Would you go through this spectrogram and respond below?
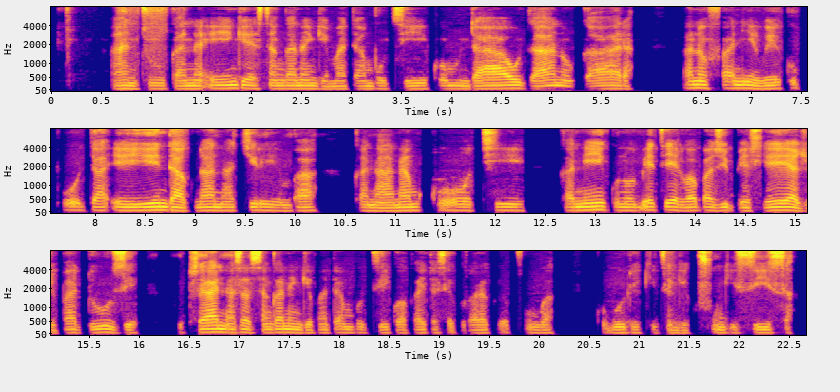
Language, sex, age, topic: Ndau, female, 25-35, health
